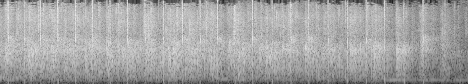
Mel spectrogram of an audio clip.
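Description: A loud, sustained round of applause from people at a Columbus, Georgia city council meeting, many hands clapping together and tapering off slightly at the close.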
